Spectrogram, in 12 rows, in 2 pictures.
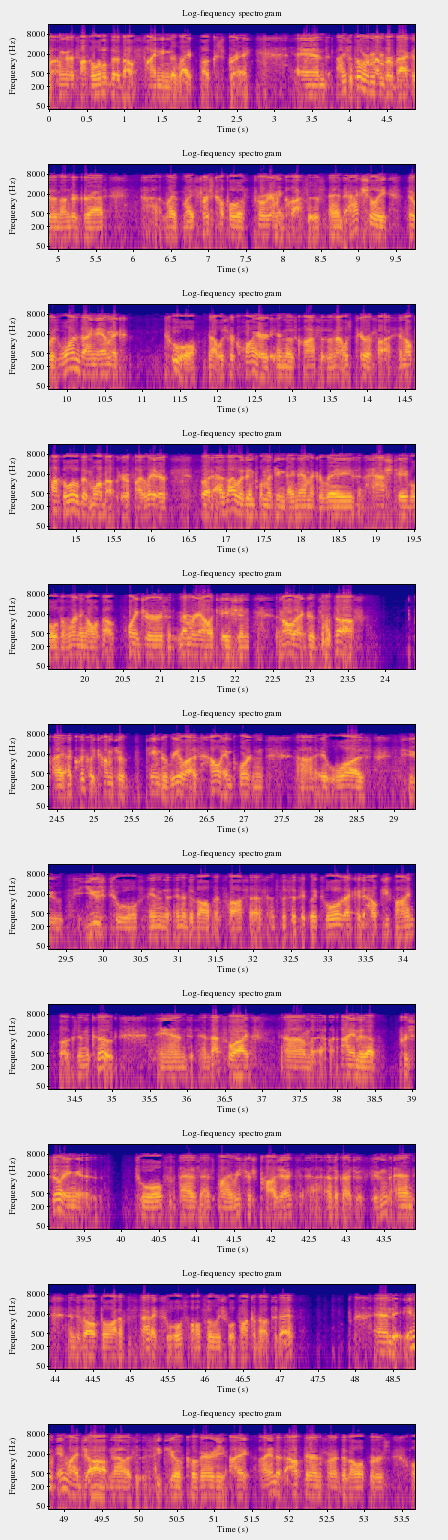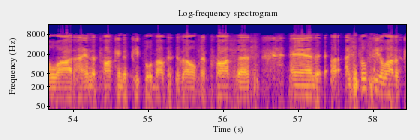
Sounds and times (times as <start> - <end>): Speech: 0.0 - 47.2, 48.0 - 58.4.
